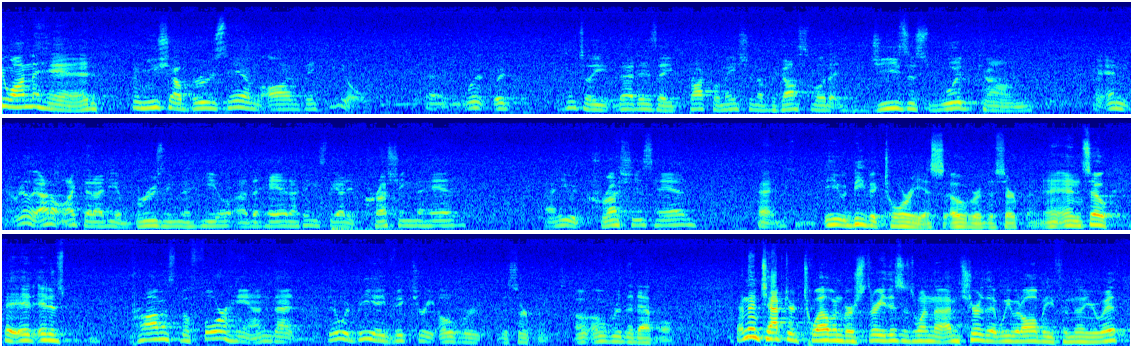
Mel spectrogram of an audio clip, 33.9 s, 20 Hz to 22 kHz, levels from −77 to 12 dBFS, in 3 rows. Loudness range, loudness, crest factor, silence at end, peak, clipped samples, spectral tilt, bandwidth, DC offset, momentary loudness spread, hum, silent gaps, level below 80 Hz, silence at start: 11 LU; -27 LUFS; 22 dB; 0 s; -6 dBFS; under 0.1%; -5 dB/octave; 19 kHz; under 0.1%; 16 LU; none; none; -56 dBFS; 0 s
